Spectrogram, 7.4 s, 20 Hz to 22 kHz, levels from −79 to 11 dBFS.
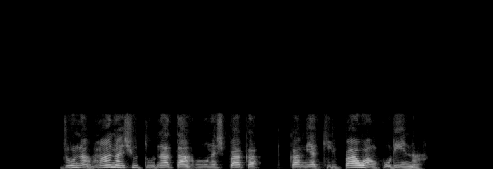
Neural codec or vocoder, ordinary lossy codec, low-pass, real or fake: codec, 16 kHz, 8 kbps, FunCodec, trained on Chinese and English, 25 frames a second; AAC, 48 kbps; 7.2 kHz; fake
